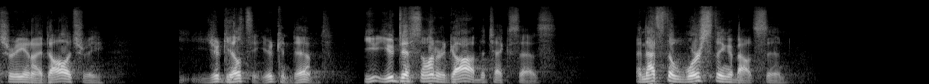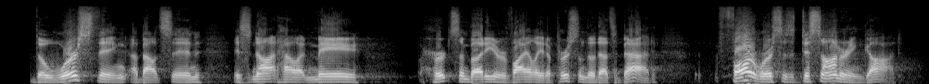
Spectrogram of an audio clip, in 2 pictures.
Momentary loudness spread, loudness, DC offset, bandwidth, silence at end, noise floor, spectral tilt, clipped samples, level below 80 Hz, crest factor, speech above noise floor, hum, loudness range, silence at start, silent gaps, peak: 15 LU; -16 LUFS; under 0.1%; 16.5 kHz; 0.35 s; -77 dBFS; -4 dB/octave; under 0.1%; -54 dBFS; 16 dB; 61 dB; none; 4 LU; 0 s; none; 0 dBFS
